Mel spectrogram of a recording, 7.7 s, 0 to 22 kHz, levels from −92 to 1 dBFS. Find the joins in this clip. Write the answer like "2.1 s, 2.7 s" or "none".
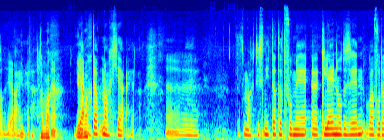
1.8 s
